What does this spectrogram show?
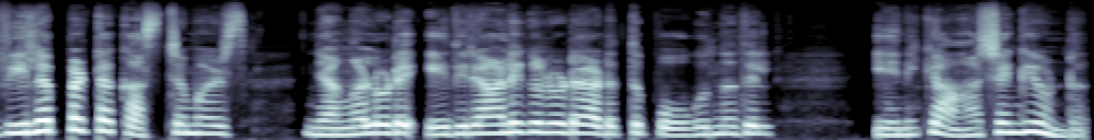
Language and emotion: Malayalam, fearful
